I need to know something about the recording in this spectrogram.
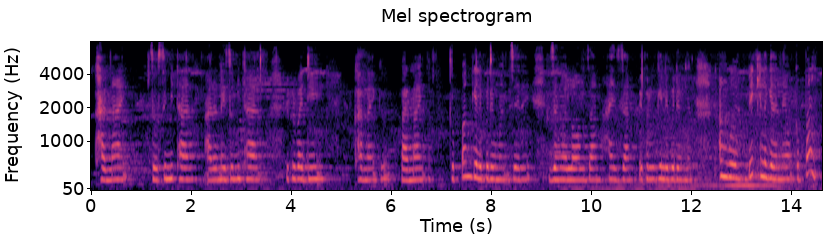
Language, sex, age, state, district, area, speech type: Bodo, female, 30-45, Assam, Udalguri, rural, spontaneous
